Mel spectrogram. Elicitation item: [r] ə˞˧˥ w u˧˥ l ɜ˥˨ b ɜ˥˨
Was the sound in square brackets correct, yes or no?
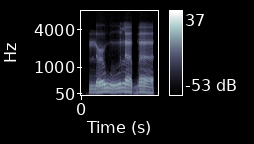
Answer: no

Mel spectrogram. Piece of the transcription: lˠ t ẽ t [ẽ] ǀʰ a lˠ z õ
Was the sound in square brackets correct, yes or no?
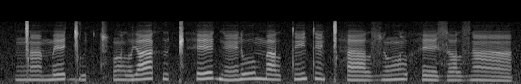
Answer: no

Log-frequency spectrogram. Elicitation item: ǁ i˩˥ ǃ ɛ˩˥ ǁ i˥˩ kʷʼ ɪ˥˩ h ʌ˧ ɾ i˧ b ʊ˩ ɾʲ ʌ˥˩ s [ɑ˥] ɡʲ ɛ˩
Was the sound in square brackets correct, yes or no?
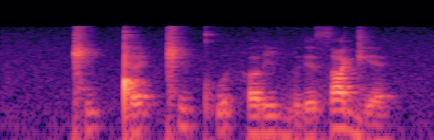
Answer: yes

